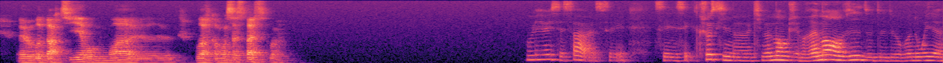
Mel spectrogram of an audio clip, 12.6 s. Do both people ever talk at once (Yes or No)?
No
